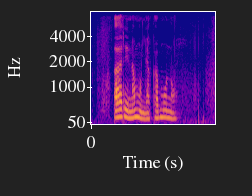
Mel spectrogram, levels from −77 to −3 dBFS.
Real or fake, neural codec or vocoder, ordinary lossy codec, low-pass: real; none; AAC, 32 kbps; 7.2 kHz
